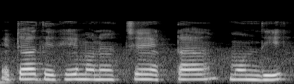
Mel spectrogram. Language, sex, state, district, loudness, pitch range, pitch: Bengali, female, Tripura, South Tripura, -14 LUFS, 225-235 Hz, 230 Hz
